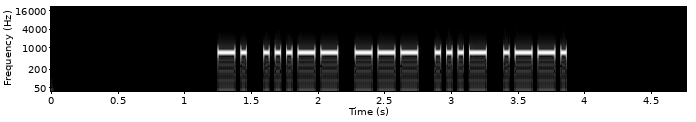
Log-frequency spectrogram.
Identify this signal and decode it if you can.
Morse code, heard as a keyed tone, about 28 wpm, 700 Hz. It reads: N3OVP
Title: USA Call Signs - 3x Character Spacing - 28wpm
